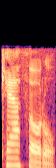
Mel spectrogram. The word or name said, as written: cathodal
